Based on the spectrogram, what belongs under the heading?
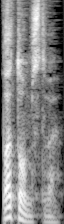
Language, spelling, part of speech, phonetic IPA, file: Russian, потомство, noun, [pɐˈtomstvə], Ru-потомство.ogg
- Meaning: 1. posterity 2. descendants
